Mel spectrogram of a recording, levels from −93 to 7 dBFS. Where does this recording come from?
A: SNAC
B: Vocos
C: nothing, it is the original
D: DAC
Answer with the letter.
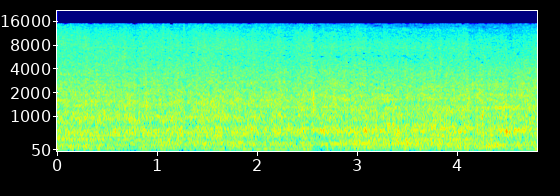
B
